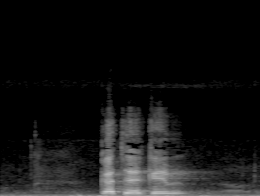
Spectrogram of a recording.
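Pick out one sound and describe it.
A middle-aged man speaks a few words into a microphone.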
